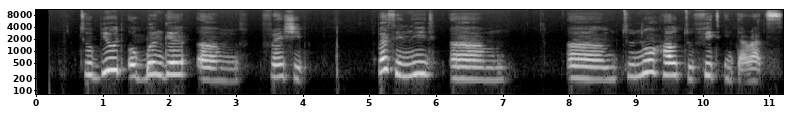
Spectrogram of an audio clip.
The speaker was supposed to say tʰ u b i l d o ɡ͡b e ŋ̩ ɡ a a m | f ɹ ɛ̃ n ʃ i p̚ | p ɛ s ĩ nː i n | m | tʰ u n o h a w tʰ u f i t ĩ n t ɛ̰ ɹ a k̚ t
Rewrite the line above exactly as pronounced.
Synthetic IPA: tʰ u b i l d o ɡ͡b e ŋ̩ ɡ e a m | f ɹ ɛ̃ n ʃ i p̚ | p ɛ s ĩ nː i d | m | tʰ u n o h a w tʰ u f i t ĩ n t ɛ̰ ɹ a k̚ t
